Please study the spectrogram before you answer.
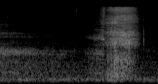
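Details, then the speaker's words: Young woman sneezing from allergies, nose itching badly: a brief breathy intake followed by one loud, hissing burst of air, a single sneeze. "Oh my god. Oh, God. Still have to sneeze."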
